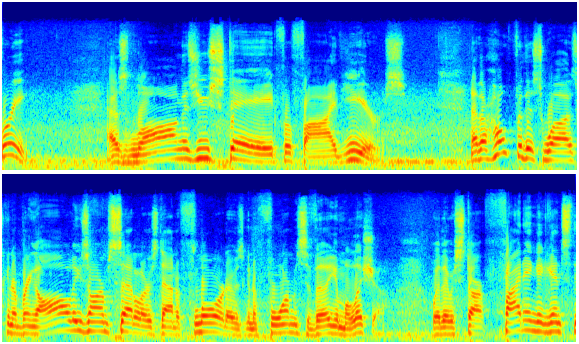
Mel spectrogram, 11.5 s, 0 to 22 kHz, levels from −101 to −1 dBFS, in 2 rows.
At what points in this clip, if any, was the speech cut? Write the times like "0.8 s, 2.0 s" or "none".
4.8 s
